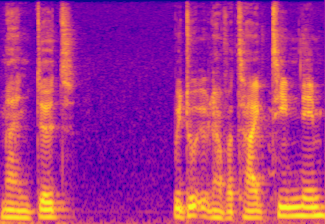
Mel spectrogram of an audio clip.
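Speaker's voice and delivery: normal talking voice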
